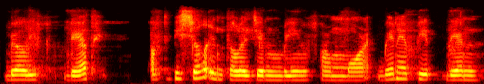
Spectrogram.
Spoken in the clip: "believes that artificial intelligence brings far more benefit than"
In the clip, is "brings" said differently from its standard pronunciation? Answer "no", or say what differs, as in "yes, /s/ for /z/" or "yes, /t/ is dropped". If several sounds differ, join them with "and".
yes, /z/ is dropped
